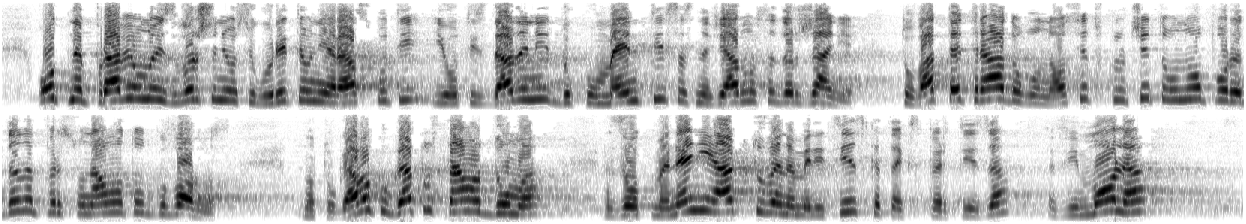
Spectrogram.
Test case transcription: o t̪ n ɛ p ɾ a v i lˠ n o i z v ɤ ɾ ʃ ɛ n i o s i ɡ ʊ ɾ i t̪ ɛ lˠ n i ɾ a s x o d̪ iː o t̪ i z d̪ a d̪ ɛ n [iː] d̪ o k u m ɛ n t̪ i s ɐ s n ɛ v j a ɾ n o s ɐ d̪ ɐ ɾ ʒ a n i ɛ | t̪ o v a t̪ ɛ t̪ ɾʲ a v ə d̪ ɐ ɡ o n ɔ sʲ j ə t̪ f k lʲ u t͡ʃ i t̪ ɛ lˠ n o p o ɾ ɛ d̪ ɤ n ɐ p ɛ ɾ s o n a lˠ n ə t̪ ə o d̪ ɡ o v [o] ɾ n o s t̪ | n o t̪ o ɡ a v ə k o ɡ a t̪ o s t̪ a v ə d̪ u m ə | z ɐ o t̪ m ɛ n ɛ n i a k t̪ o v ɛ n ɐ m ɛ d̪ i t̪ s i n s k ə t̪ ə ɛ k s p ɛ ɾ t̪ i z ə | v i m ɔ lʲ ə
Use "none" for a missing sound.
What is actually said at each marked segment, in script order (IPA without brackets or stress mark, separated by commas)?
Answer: i, ɔ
